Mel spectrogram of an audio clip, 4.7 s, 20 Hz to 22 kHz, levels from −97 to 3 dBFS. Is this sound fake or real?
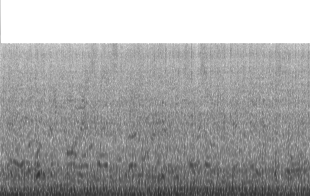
real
